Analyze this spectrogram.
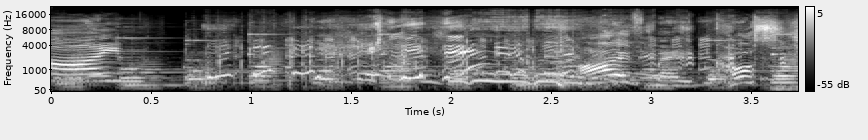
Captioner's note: laughter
